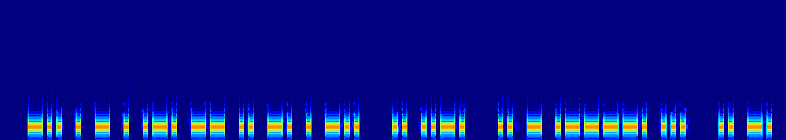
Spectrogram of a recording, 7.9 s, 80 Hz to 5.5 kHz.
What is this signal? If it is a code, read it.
Morse code, heard as a keyed tone, about 25 wpm, 600 Hz. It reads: DETERMINED IF IT'S IN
